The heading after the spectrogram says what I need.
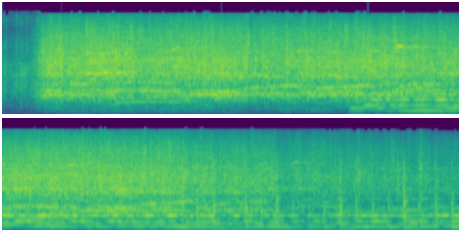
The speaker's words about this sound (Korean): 자, 오늘 목사님 나오실 때 큰 박수로 한번 환영하겠습니다.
